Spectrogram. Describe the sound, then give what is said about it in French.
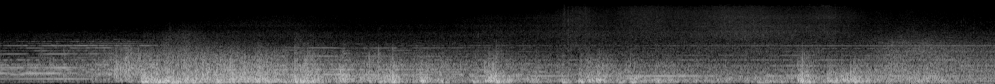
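A gigantic storm composed by Ariel as Prospero watches: heavy, continuous rain and deep rolling thunder that swells and cracks several times, loud, with no voices. “Sous les yeux d'un Prospero ravi, Ariel compose une gigantesque tempête.”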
